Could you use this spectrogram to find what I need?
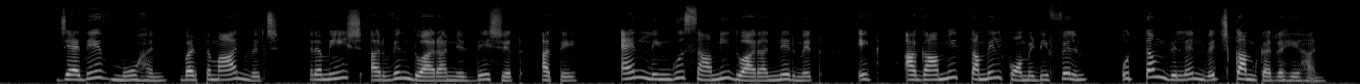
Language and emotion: Punjabi, neutral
